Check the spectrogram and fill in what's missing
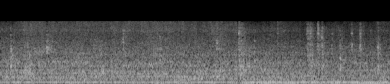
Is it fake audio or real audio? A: real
